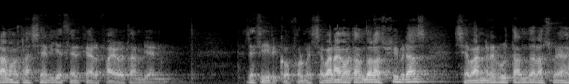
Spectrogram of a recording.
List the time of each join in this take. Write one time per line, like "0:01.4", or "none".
0:02.4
